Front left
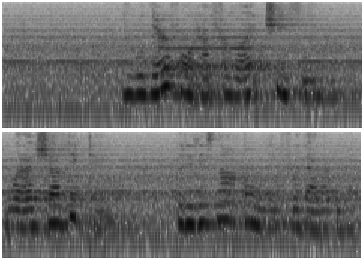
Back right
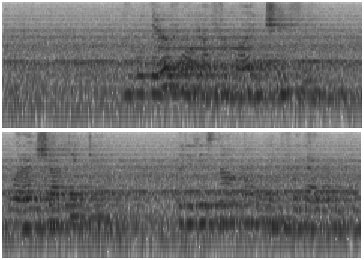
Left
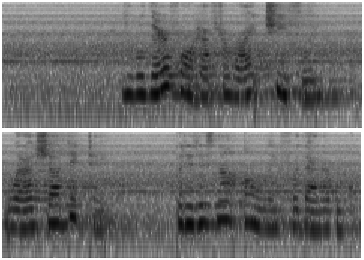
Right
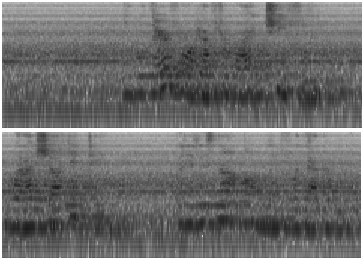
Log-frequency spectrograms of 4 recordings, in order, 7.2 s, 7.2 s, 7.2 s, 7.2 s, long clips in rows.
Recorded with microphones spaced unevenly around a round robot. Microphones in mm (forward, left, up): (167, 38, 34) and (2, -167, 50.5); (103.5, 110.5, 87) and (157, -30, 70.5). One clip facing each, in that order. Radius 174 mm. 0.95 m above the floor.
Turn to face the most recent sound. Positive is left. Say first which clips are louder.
# front left 9 dB, left 11 dB
turn(degrees=80)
